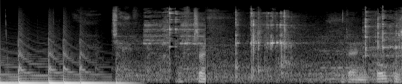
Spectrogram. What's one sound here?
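Ice cubes clatter into a glass.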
